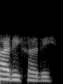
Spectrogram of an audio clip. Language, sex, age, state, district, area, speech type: Dogri, female, 18-30, Jammu and Kashmir, Udhampur, rural, conversation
